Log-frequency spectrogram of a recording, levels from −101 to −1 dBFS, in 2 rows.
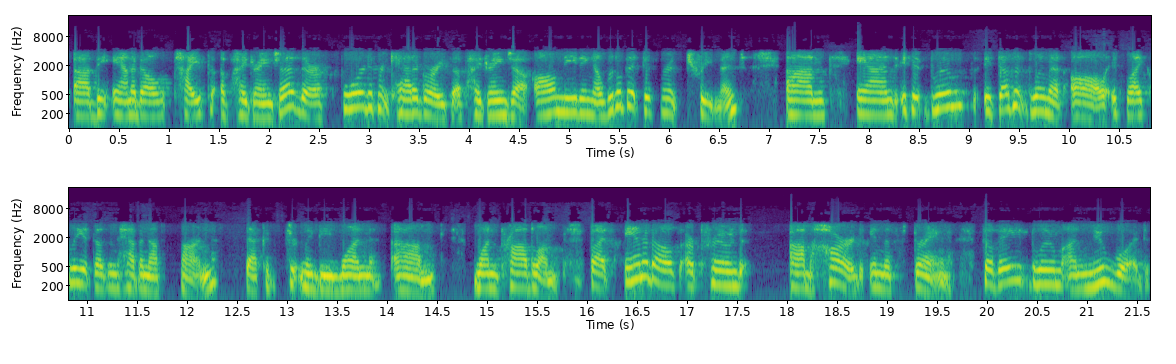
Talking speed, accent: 165 wpm, American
